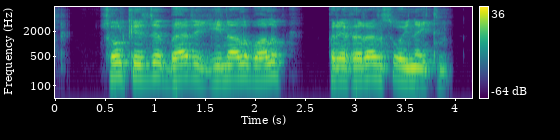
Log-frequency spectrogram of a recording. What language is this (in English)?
Kazakh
